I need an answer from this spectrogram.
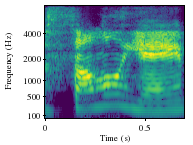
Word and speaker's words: sommelier: A sommelier, pronounced Someday.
